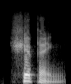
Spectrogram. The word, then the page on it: shipping: American English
